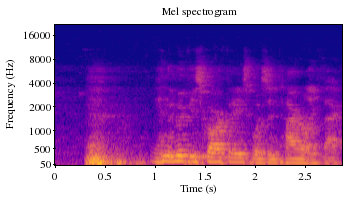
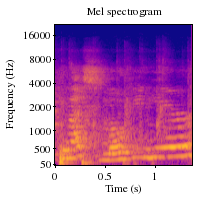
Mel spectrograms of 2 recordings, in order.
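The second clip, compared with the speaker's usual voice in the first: exasperated; 13 semitones higher, 6 dB louder, slower than usual. Retold or imitated. Impatient customer at fussy bar.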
